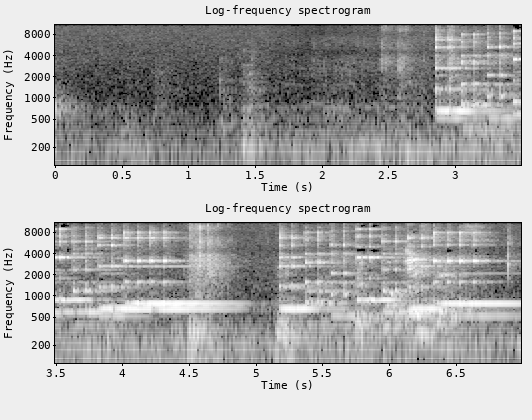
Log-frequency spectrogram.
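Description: A mobile phone ringtone, a short marimba tune that plays twice in a row, starting about three seconds in.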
